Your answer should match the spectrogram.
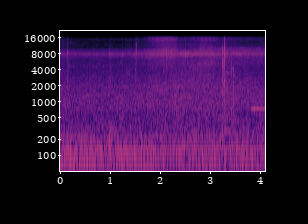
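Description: Steady low hum of an idling vehicle engine, with a few faint light clicks.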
